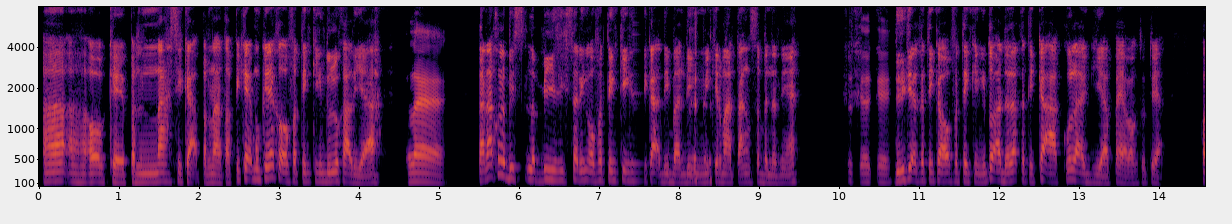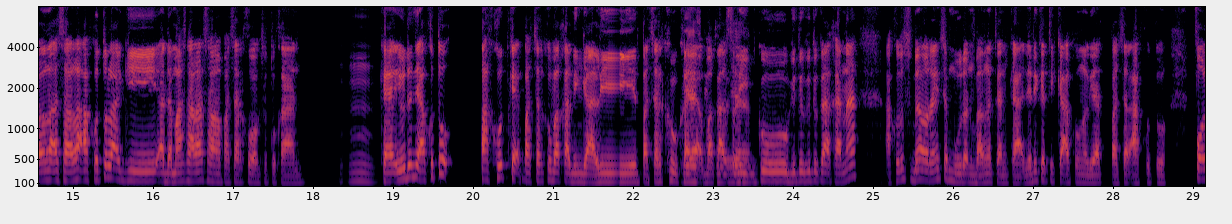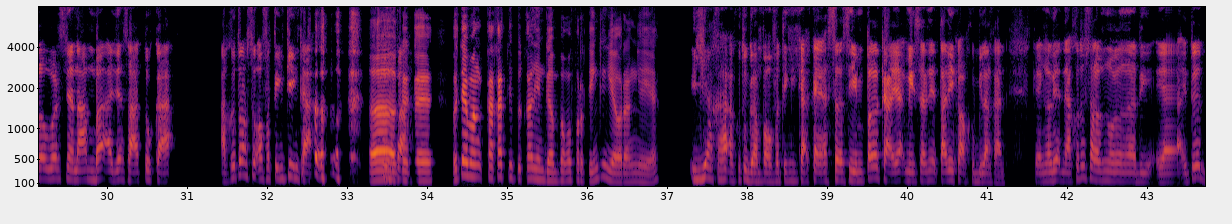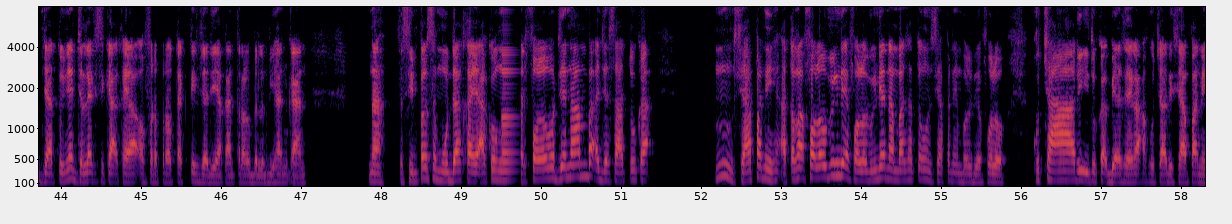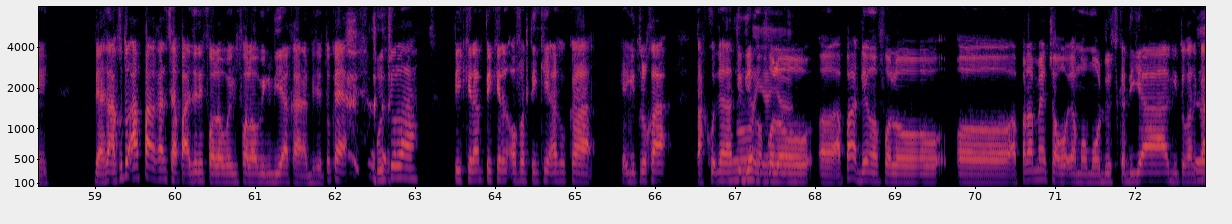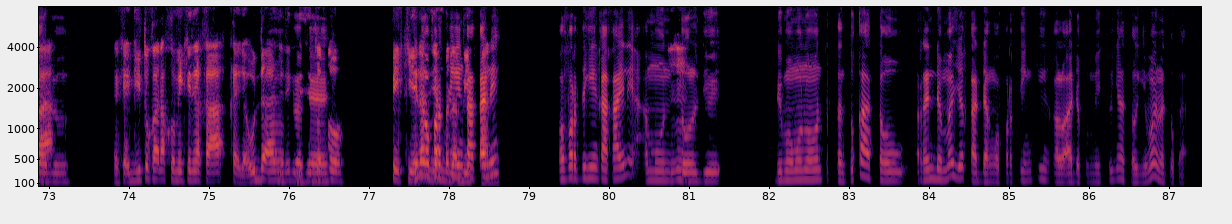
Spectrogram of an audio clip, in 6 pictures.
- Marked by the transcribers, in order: in English: "overthinking"; in English: "overthinking"; chuckle; in English: "overthinking"; other background noise; in English: "followers-nya"; laugh; in English: "overthinking"; in English: "overthinking"; in English: "overthinking"; in English: "follower"; in English: "following"; in English: "following"; in English: "follow"; laugh; in English: "following following"; in English: "overthinking"; in English: "nge-follow"; in English: "nge-follow"; in English: "overthinking"; in English: "Overthinking"; in English: "overthinking"
- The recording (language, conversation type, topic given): Indonesian, podcast, Menurutmu, apa perbedaan antara berpikir matang dan berpikir berlebihan?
